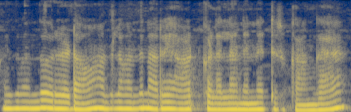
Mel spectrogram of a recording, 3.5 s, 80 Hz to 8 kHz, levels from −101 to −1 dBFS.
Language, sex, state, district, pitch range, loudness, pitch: Tamil, female, Tamil Nadu, Kanyakumari, 160-180 Hz, -14 LUFS, 170 Hz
